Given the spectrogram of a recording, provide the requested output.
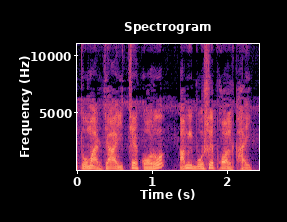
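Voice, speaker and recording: A woman's voice: low-pitched, expressive, a little fast, background noise. A woman voicing a scheming, grumbling male fruit trader in a cartoon, wheedling and defensive. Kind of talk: cartoon dialogue acting.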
